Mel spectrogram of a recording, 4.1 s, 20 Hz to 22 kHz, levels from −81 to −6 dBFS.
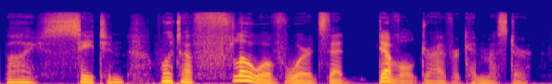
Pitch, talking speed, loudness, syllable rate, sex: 115 Hz, 175 wpm, -21 LUFS, 4.4 syllables/s, male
